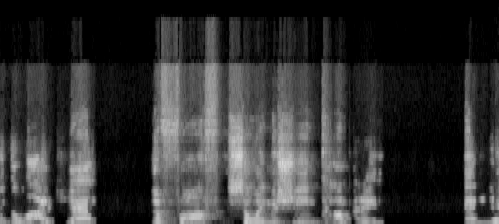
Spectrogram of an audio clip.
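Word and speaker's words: Pfaff: But if you didn't type it in the live chat, the FOF Sewing Machine Company, and it is FOF, not AF, like a lot of people say.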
